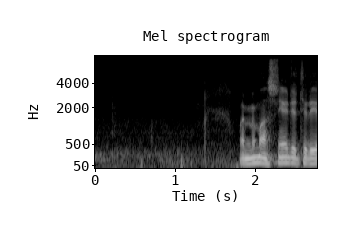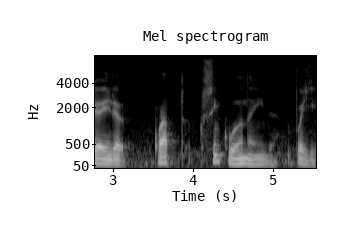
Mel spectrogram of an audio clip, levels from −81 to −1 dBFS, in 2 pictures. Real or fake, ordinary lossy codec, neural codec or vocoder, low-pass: fake; none; codec, 16 kHz, 4 kbps, X-Codec, HuBERT features, trained on LibriSpeech; 7.2 kHz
